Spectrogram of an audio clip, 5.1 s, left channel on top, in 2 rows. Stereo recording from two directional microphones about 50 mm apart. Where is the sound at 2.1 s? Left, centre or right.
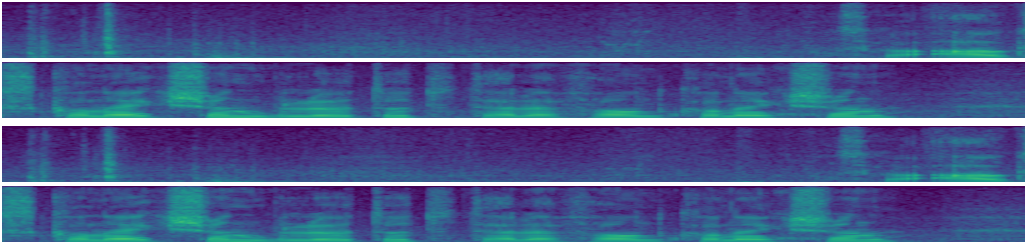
Centre.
